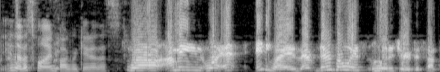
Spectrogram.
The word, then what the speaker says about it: Bhagavad Gita: Bhagavad Gita.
